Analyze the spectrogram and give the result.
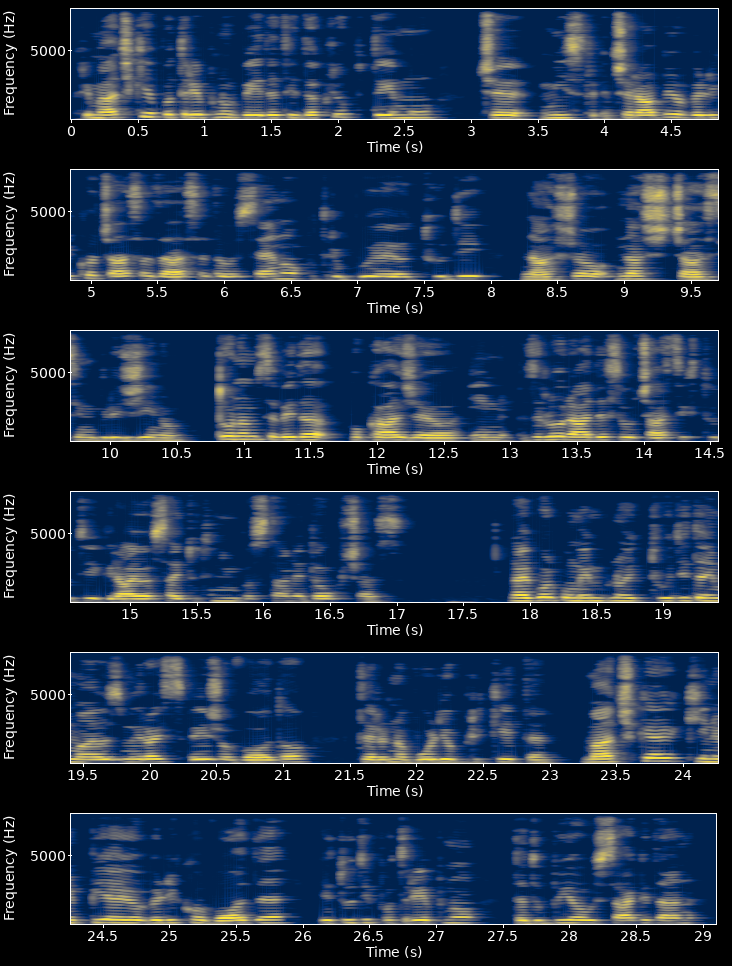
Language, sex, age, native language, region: Slovenian, female, 18-29, Slovenian, Central Slovenia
